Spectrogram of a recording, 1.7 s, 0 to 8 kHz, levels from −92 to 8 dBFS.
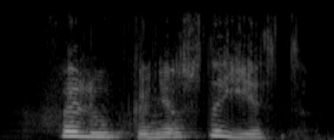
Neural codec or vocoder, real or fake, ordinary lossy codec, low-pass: codec, 16 kHz in and 24 kHz out, 0.4 kbps, LongCat-Audio-Codec, fine tuned four codebook decoder; fake; AAC, 48 kbps; 7.2 kHz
